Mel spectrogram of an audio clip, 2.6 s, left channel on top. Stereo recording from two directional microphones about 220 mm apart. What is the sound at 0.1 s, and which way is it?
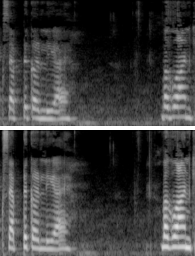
Speech, 45° right (ahead or behind).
